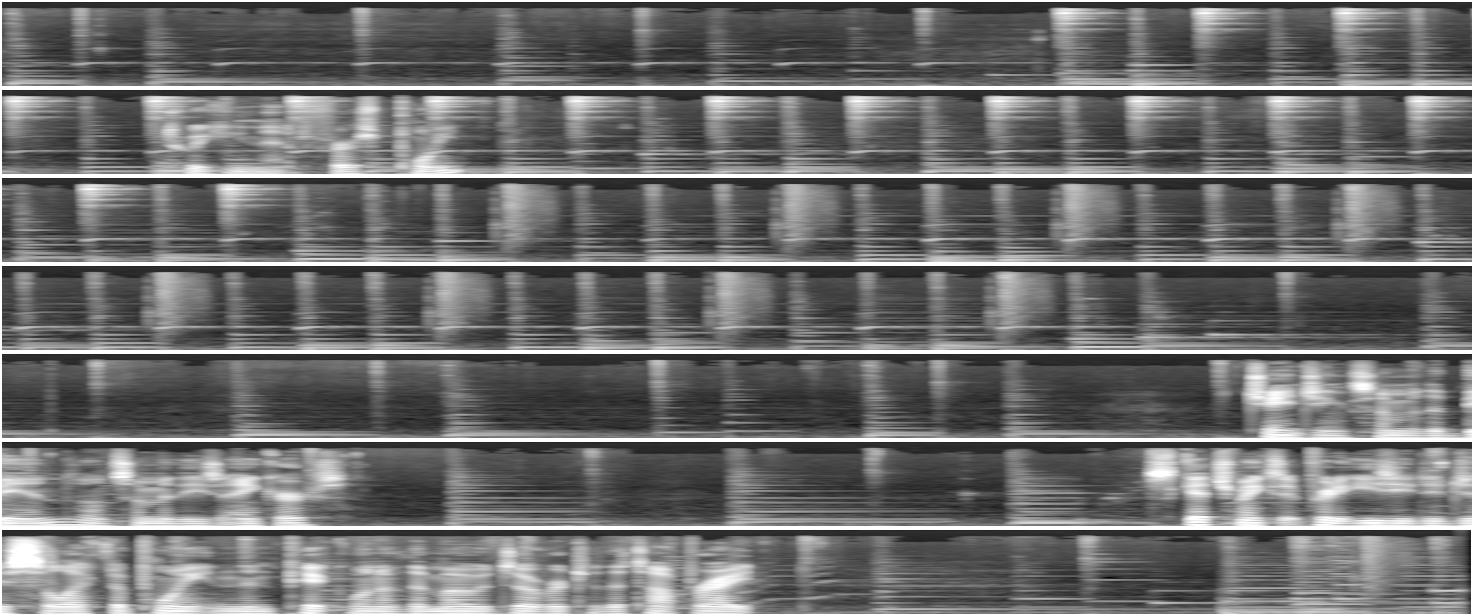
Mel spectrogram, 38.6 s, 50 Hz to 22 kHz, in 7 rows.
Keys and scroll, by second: 33.0 super+z, 37.6 super+s.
